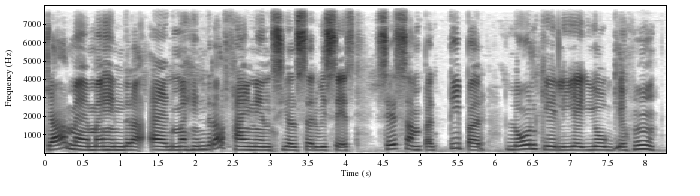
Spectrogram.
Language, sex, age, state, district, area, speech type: Hindi, male, 30-45, Uttar Pradesh, Sonbhadra, rural, read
